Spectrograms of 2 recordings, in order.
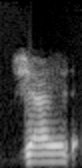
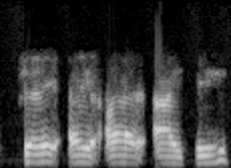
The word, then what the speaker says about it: Jarid: Yeah, um, you can follow me um, on my Instagram, which is at Jarid Official, and you spell that J A R I D Official.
